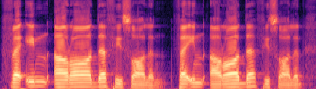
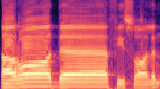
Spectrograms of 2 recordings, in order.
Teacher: الف مدہ ہے تو اسے 1 سیکنڈ تو لمبا کرنا ہوتا ہے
